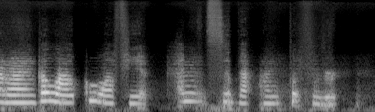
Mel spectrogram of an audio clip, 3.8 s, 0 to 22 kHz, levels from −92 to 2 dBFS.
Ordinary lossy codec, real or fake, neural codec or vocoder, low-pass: none; fake; codec, 44.1 kHz, 0.9 kbps, DAC; none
